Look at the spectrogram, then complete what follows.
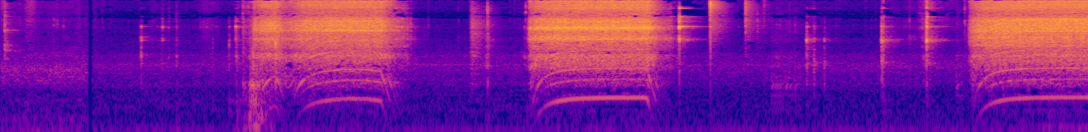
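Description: Impact wrench run in three short bursts of about a second each, spinning up and hammering, to loosen the shock mount fasteners on an air strut.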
